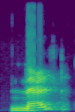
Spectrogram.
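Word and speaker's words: knelt: घुटने के बल झुकना, नेल्ट नेल्ट, इसमें भी के साइलेंट होगा, ठीक है।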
